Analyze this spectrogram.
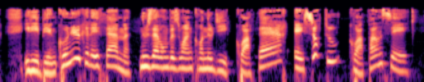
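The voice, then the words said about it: English accent speaking French. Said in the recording (French): “mon accent révélateur ... Elle est espagnole, non? ... She's so British.”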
